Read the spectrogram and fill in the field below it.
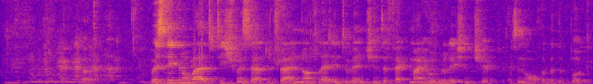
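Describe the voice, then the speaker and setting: Reading his literary talk aloud, the man sounds animated, his voice sitting on the high side at a moderate pace, though he comes across as nervous and earnest. The recording captures a strongly echoing event hall with a faint hum of background noise.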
